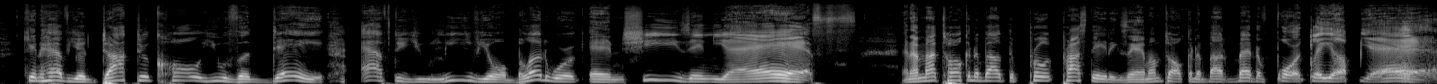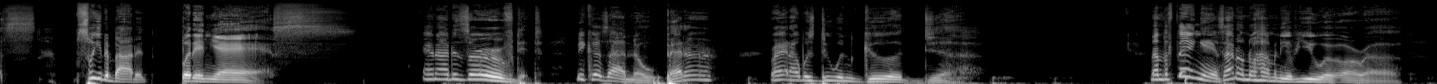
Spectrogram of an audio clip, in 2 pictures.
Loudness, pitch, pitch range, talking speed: -22 LUFS, 150 Hz, 120-190 Hz, 145 wpm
